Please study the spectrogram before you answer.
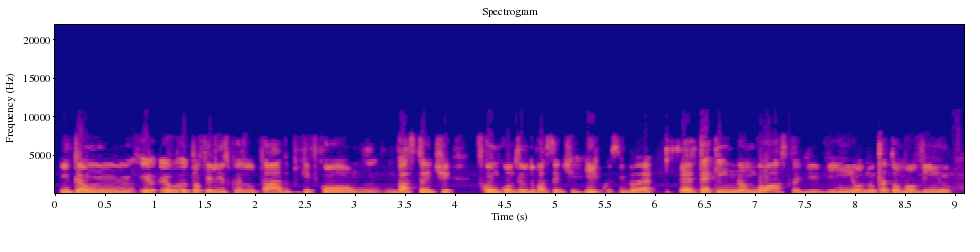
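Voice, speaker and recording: A man's voice: sits high, a little fast, hardly any pauses. A man with a southern Brazilian accent talking casually as a guest in a live interview. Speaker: guest, wine book author.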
